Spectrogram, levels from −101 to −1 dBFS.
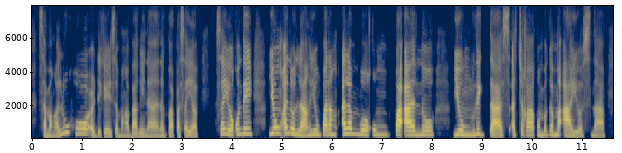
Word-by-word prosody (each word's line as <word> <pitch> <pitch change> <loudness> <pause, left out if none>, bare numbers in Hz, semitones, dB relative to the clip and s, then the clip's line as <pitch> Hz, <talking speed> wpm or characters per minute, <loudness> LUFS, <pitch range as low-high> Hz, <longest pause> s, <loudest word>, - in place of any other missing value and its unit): sa 210 - -5
mga 195 +1 -6
luho, 330 -4 -2
or 220 - 0
di 205 - -8
kaya 195 0 -6
sa 210 -2 -7
mga 200 -1 -8
bagay 195 +1 -4
na 185 0 -6
nagpapasaya 195 +2 -4 0.4
sa'yo, 305 -3 0
kundi 320 +2 -1 0.4
yung 360 0 +2
ano 345 -1 +4
lang, 235 -3 +3
yung 275 0 -4
parang, 285 -1 +3
alam 310 -1 +3
mo 285 -2 +1
kung 255 -2 -8
paano 260 -1 +6 0.4
yung 260 -2 -1
ligtas 235 -6 +1
at 255 0 -2
tsaka 250 -4 0
kumbaga 260 0 -4
maayos 220 -4 0
na 210 -2 -4
255 Hz, 150 wpm, -23 LUFS, 215-290 Hz, 0.4 s, paano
